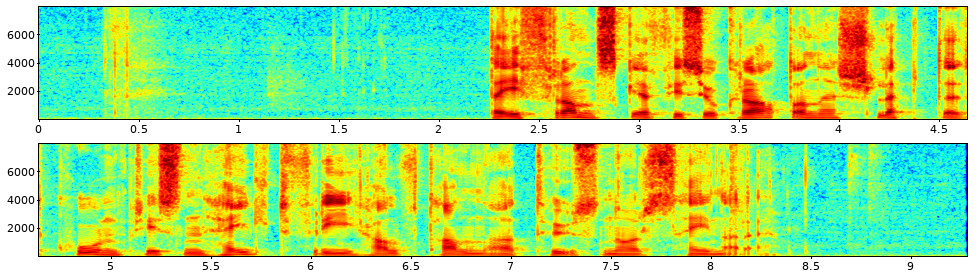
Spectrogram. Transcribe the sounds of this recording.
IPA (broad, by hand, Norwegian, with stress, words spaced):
ˈdæɪ ˈfɾɑnskə fʏsjʊˈkɾɑːtɑnə ˈʃɭɛptə ˈkuːɳpɾiːsn̩ ˈhæɪlt ˈfɾiː hɑlfˈtɑnɑ ˈtʉːsn̩ˌoːɾ ˈseɪnɑɾə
